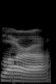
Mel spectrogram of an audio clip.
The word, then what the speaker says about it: Lara: So like I think your writer Lara, did I just say her name wrong? Oh my gosh, don't kill me. No, it's Lara.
